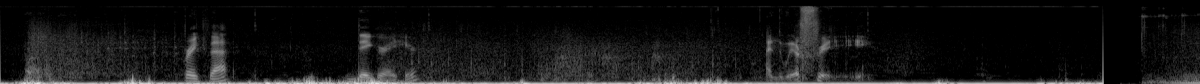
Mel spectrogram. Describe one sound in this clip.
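A dog digs and scrapes at loose earth.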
